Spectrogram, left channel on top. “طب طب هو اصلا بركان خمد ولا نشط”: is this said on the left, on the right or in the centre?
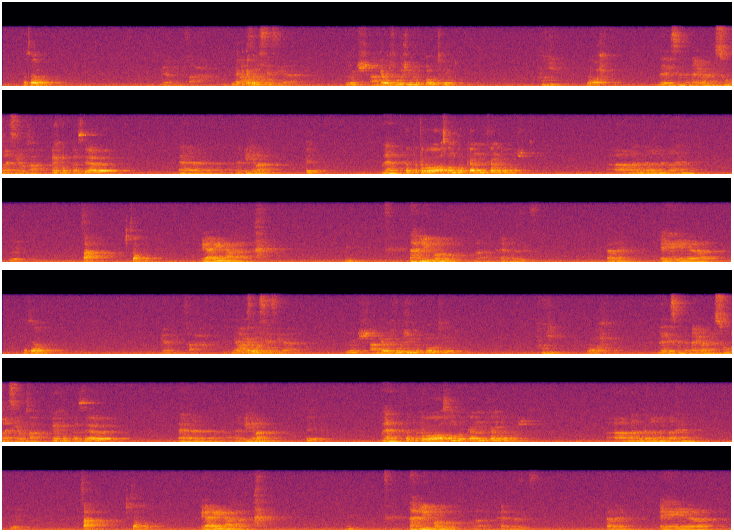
Left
